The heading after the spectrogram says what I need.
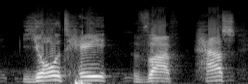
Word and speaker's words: Vav: Pronunciations it's equal W, that it's V. Yod Hey Vav has its YHVH.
